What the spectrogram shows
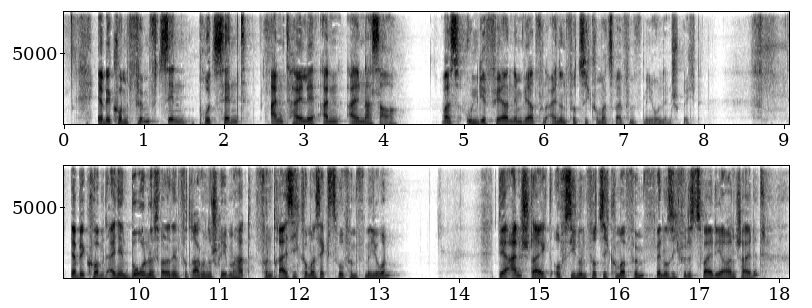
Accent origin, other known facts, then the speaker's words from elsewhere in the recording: Dresden, Saxony, Germany; ich komme aus Dresden.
